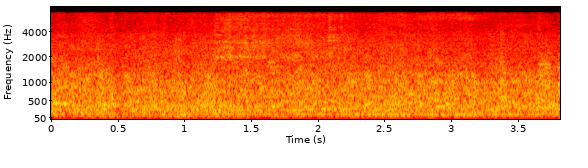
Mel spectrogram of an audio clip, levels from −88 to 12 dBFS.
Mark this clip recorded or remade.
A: recorded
